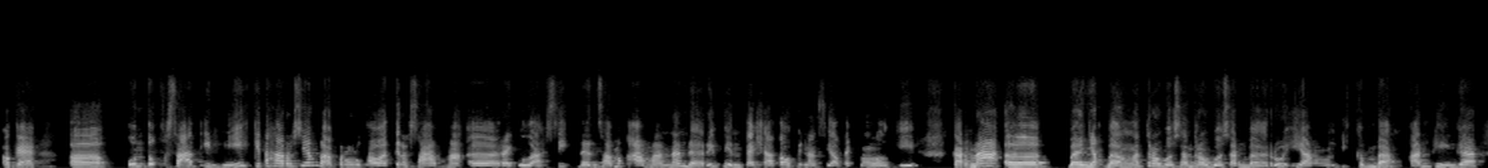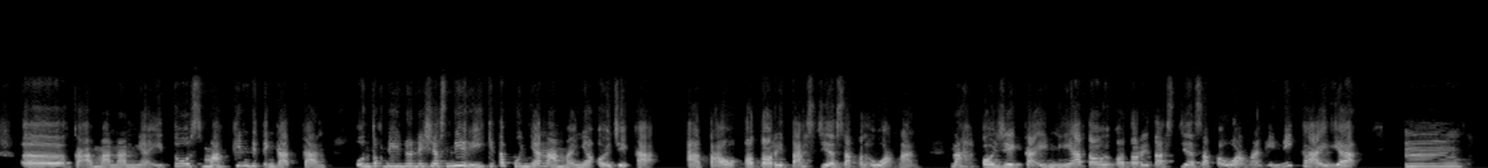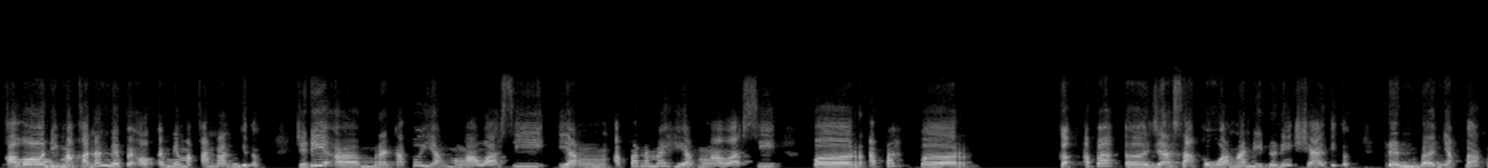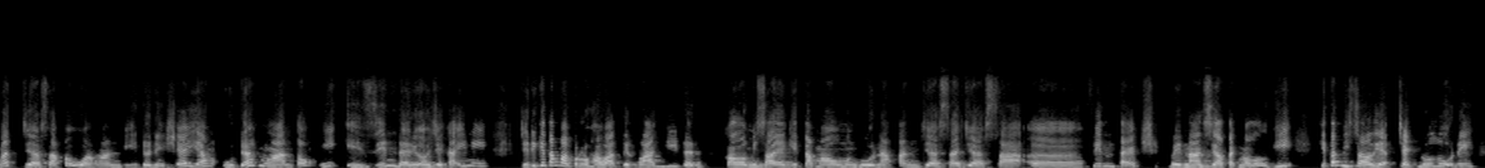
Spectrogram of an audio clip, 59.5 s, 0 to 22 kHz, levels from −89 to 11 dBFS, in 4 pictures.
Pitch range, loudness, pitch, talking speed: 240-295 Hz, -26 LUFS, 260 Hz, 125 wpm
